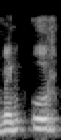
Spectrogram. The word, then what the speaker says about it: Ben-Hur: llama ven ven julio la pronunció wenger se escribe ven con ve grande y luego la segunda parte es h h r h r yo digo mejor o ben-hur como lo quieran ustedes llamar es impresionante el avance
